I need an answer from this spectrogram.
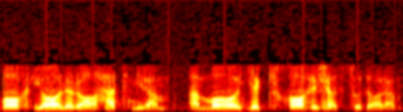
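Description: A man voicing a proud, ailing older patriarch who speaks slowly and commandingly, on a tinny, dry radio recording. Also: fairly low pitch, no echo, natural voice. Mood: stern. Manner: slow, commanding.

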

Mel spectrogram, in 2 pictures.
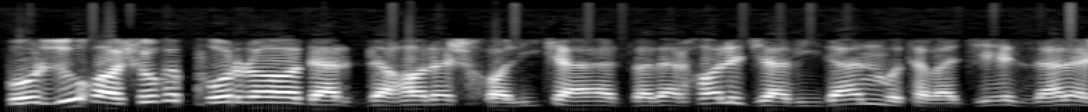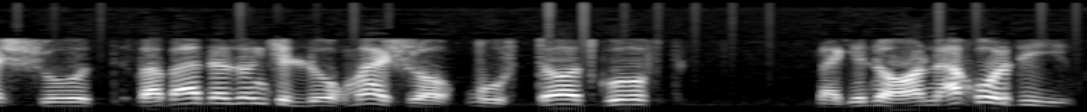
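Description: A man calmly reading a short story aloud as narrator, in a measured way. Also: medium pitch, no room sound. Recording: tinny dry lo-fi radio recording.

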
